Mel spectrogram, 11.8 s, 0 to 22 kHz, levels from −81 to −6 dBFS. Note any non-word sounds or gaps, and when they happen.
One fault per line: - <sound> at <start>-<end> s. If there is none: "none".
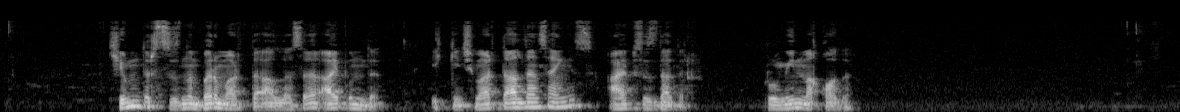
none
